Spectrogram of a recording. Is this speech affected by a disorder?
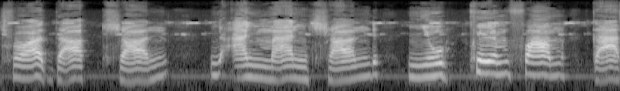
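Yes: speech impediment; no speech therapy yet.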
